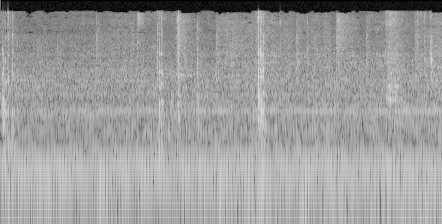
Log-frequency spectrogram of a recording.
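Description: Background music with steady sustained tones, with a few sharp clicks of hoses and fittings being handled under the hood, about one a second in the second half.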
